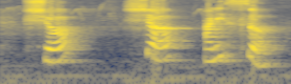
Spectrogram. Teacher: आणि पुढचा उपप्रकार होता उष्मे किंवा घर्षक। श, श आणि स यांचा उच्चार तोंडातून काहीसा उच्छ्वास म्हणजेच उसासा सोडून केल्यासारखा होतो, त्यावेळी वायूचे मुखात एक प्रकारे घर्षणच होते, त्यामुळे या मुखामध्ये उष्णता निर्माण होते, म्हणून त्यांना उष्मे किंवा घर्षक असं म्हणतात।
